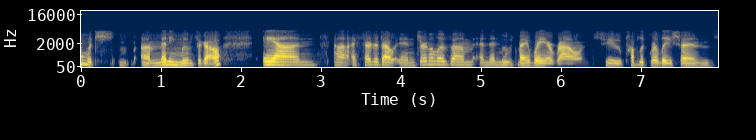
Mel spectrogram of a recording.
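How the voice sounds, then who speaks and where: Her lowish voice comes through muffled but with no echo as this publishing house owner chats on a casual podcast interview. As a guest, she is reflective and conversational, with occasional fillers.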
